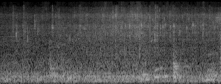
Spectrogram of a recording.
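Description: Green chillies dropped into hot oil with lightly browning garlic, giving a steady, close hiss of sizzling frying that runs unbroken for a couple of seconds with no talk over it.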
